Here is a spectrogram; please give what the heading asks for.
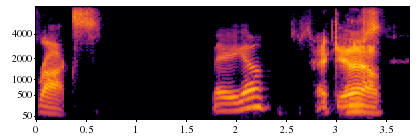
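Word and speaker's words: Rock5: It's Rock 5, pronounced rocks.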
